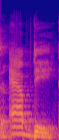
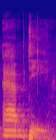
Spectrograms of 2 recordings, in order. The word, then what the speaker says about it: Abdi: Barkhad, you got right, but it's Abdi. – Abdi.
